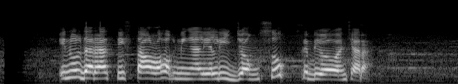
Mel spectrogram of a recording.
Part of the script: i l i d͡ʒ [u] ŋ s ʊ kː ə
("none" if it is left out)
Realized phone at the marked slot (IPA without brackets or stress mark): ɔ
